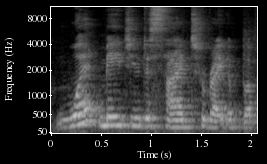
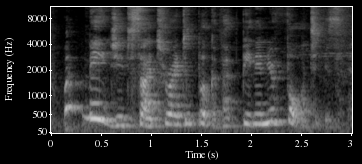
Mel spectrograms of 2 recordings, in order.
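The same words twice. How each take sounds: First: Said in the usual way. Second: A weak stab at a British accent, pitched up; attempted British accent. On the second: Shown as a demonstration. Asking herself the tour question in a bad British accent. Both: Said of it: "I should probably say it in a British accent".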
